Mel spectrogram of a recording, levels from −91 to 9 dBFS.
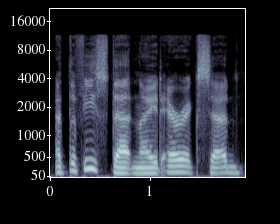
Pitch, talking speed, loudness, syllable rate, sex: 140 Hz, 215 wpm, -16 LUFS, 4.3 syllables/s, male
